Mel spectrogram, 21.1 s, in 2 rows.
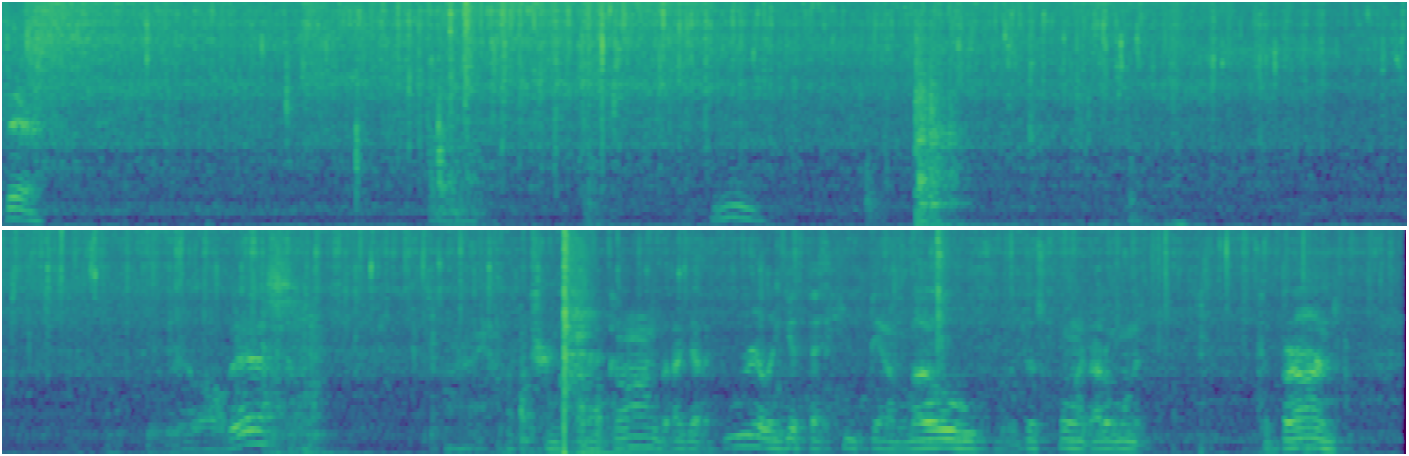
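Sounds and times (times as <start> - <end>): food sizzling in hot oil: 0.0 - 21.0
knock against a pan: 6.9 - 7.3.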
